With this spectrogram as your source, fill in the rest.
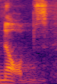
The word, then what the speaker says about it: knobs: Welcome to QA, where tonight the K is silent, as in knits, knots, knackers and knobs.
